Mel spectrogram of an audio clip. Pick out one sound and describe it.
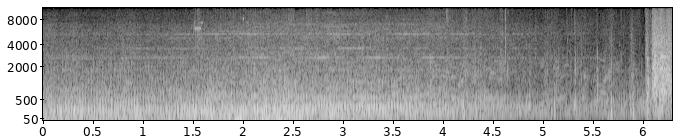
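A helicopter engine roars loudly and then fades.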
